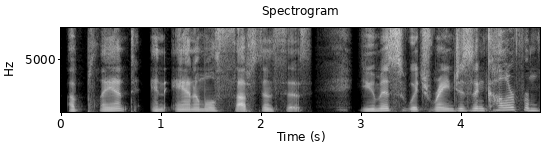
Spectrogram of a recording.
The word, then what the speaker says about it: humus: And the dirty word of the day is humus. It's pronounced as if it has a Y in its spelling, humus, H-U-M-U-S.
